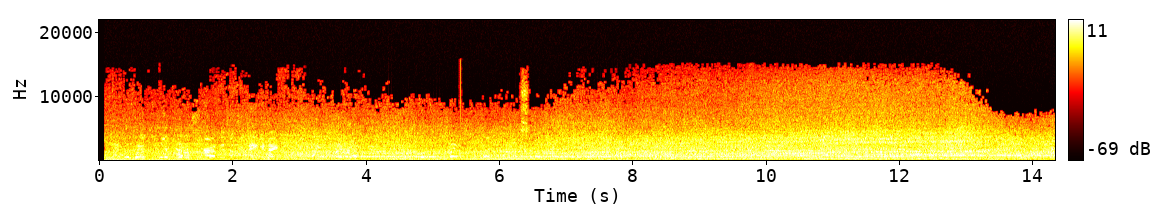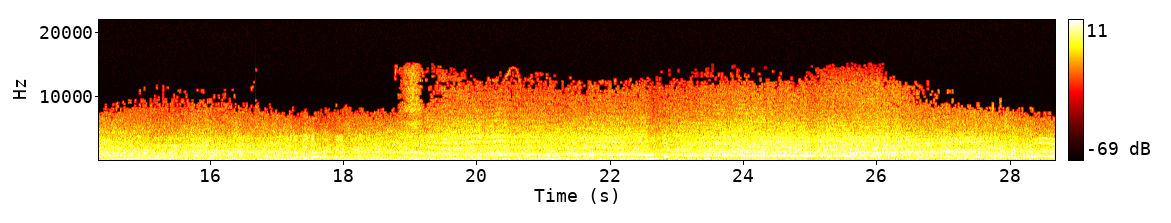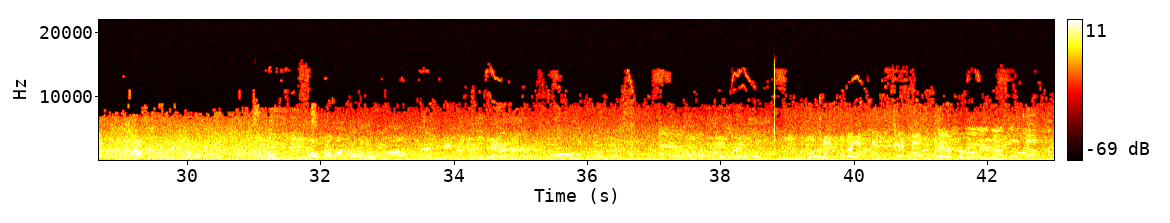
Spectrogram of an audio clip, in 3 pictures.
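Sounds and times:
car engine idling: 0.1 - 43.0
faint voices: 0.1 - 43.0.

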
